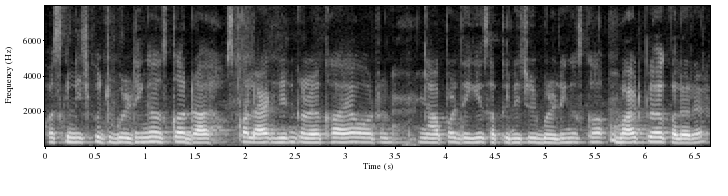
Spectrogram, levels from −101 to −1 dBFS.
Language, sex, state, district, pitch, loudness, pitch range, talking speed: Hindi, female, Bihar, Bhagalpur, 245 Hz, -16 LUFS, 235-255 Hz, 270 wpm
